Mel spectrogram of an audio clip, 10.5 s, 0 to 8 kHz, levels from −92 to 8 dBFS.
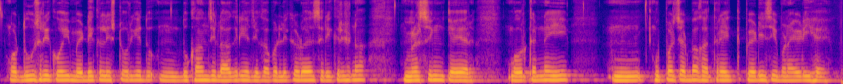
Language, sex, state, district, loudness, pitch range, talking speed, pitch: Marwari, male, Rajasthan, Nagaur, -15 LUFS, 145-155 Hz, 165 wpm, 150 Hz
